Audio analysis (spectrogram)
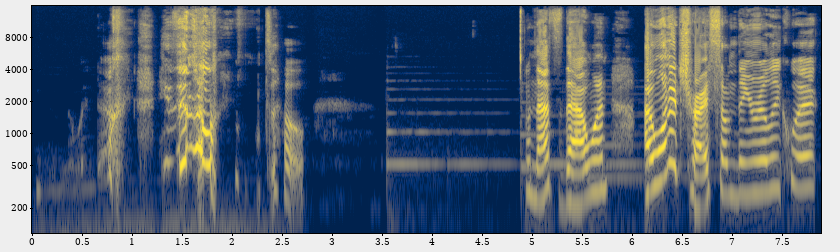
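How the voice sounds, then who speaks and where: A woman streamer giving casual, excitable commentary while playing a game. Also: sits high, a little slow, long pauses, faint music behind. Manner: excitable, expressive. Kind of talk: casual reactive gameplay commentary.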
